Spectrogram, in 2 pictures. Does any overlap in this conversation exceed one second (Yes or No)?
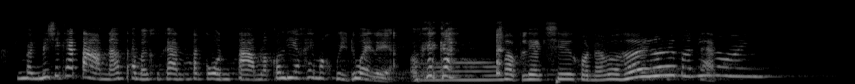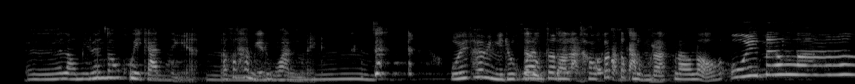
Yes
